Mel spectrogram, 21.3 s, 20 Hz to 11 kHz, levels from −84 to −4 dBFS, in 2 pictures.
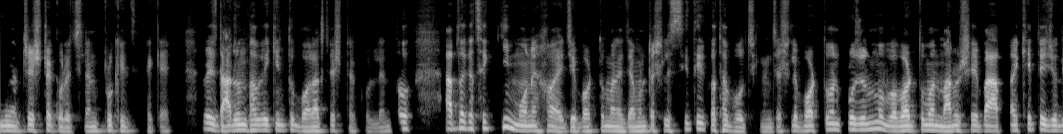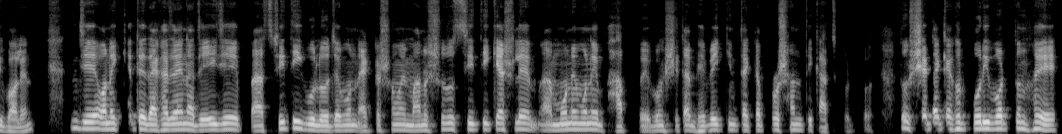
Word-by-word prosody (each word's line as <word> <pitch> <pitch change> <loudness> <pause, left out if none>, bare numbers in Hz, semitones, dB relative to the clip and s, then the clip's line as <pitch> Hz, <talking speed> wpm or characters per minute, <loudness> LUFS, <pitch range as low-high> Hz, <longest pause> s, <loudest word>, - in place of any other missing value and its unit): নেয়ার 115 -3 -1
চেষ্টা 130 - +1
করেছিলেন, 100 +1 -5
প্রকৃতি 115 -3 -6
থেকে। 95 0 -11 0.4
বেশ 150 -2 +2
দারুণভাবে 130 +1 +2
কিন্তু 130 0 -3
বলার 105 0 +1
চেষ্টা 115 -3 -8
করলেন। 95 +2 -14
তো - - -2 0.5
আপনার 170 +2 0
কাছে 160 +1 -3
কি 210 - -2 0.2
মনে 115 0 +2
হয়? 115 -5 0
যে, - - +2
বর্তমানে 105 0 -2
যেমনটা 110 +1 -1
আসলে 120 0 -5
স্মৃতির 145 +2 -4
কথা 130 -1 -1
বলছিলেন 95 0 -7
যে, - - -8
আসলে 115 +2 -4
বর্তমান 140 +4 -1
প্রজন্ম 145 +2 +1
বা 110 - +3
বর্তমান 120 +2 +2
মানুষে 120 +2 0
বা - - +7
আপনার 125 - -4
ক্ষেত্রে 140 -1 -1
যদি 120 -1 -1
বলেন। 100 +4 -1 0.5
যে 160 0 +5
অনেক 150 0 +3
ক্ষেত্রে 155 -1 +2
দেখা 130 +1 +4
যায় 145 +1 +5
না? - - +4
যে, - - +3
এই - - +4
যে 145 - +4 0.3
আ - - +4
স্মৃতিগুলো। 160 -6 +2
যেমন 125 +1 +2
একটা 120 +4 -8
সময় 130 -1 -1
মানুষ 120 0 0
শুধু 150 0 -1
স্মৃতিকে 145 +1 +1
আসলে 150 +1 +1 0.2
আ - - 0
মনে, 145 +1 +4
মনে 145 0 +3 0.2
ভাবত 110 0 -5
এবং 120 +1 -3
সেটা - - -3
ভেবেই 130 +3 +1
কিন্তু 130 -2 -5
একটা 130 +3 -3
প্রশান্তি 135 -1 -2
কাজ - - -4
করত। - - -25 0.4
তো - - -7 0.2
সেটাকে 150 -1 +2
এখন 155 0 +1
পরিবর্তন 160 0 +4
হয়ে, 150 -5 +6
130 Hz, 200 wpm, -26 LUFS, 115-145 Hz, 0.5 s, বা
